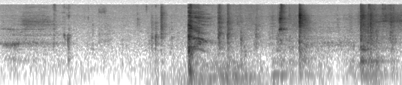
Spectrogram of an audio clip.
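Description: A man gagging and coughing on a mouthful of peanut butter, close to retching: quiet at first, then a sudden loud gag about two seconds in and a few shorter coughs near the end.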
